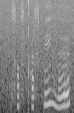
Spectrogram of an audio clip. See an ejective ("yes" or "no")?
no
